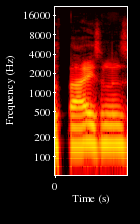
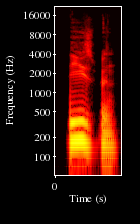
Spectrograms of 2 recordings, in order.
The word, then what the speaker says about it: Theismann: Did you know that the actual way to pronounce Joe Theismann's name? Yeah, Theismann. Theismann. Do you know why he changed it? Heisman Trophy. Okay. You knew the answer. Yes, He I changed did. his name because of the Heisman Trophy.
